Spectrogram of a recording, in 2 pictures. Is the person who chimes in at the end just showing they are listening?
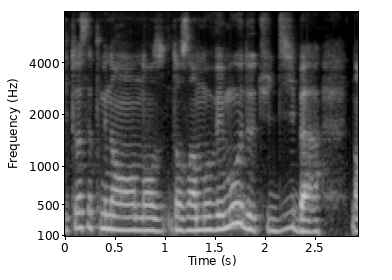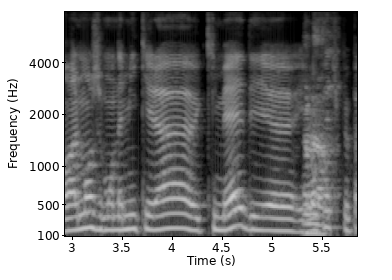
Yes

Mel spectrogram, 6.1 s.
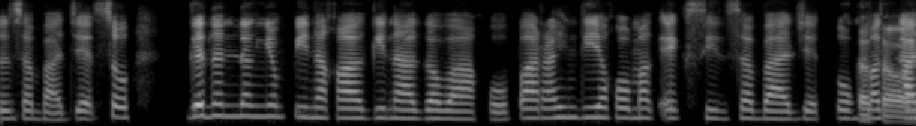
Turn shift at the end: No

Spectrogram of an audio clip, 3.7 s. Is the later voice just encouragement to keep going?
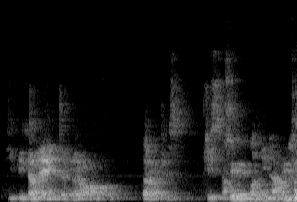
No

